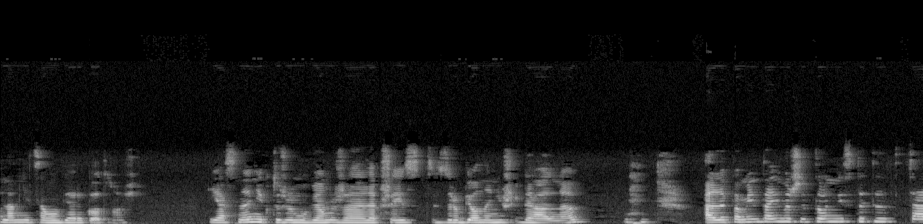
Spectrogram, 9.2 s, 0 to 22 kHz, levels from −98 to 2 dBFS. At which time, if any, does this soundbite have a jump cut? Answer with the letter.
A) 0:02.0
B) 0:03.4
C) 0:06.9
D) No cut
A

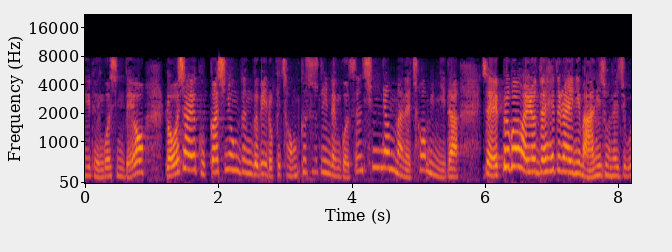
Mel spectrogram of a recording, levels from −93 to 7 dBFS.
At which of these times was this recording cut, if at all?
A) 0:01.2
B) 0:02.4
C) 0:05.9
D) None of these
C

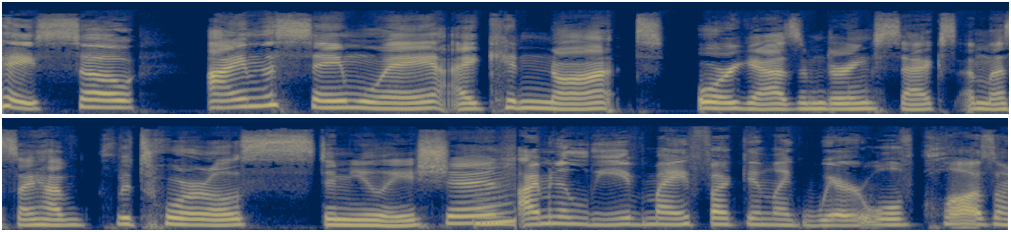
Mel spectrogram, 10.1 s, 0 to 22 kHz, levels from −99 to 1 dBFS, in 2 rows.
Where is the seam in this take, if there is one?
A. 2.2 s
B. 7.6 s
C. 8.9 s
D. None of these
B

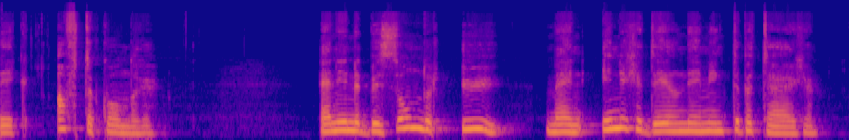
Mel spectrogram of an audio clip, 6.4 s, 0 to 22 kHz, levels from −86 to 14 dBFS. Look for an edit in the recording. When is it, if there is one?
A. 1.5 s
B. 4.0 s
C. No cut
B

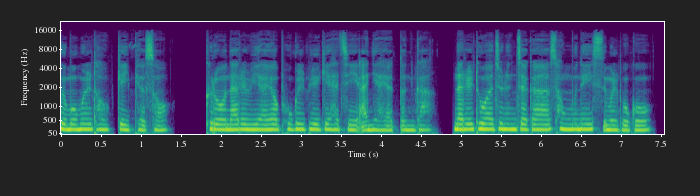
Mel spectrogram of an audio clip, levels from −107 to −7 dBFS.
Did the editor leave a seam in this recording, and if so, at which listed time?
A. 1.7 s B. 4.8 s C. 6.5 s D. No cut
B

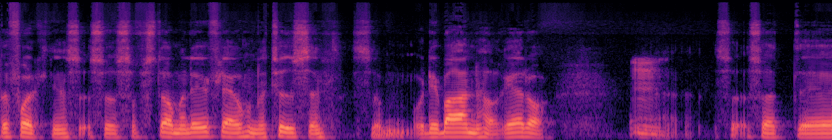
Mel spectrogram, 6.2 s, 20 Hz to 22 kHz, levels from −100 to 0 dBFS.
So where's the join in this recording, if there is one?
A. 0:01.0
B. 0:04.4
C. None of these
C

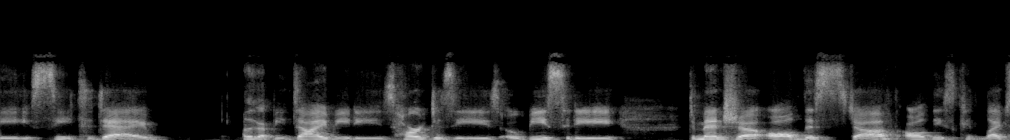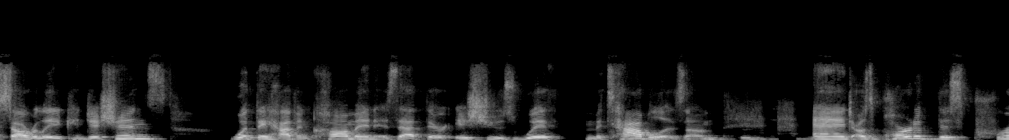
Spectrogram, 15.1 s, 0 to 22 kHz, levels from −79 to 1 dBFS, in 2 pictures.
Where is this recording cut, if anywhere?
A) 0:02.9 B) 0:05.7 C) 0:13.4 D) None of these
C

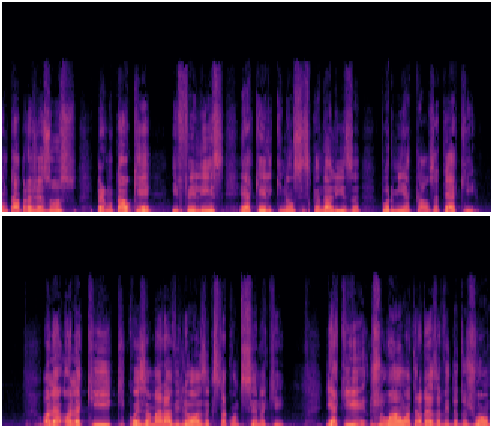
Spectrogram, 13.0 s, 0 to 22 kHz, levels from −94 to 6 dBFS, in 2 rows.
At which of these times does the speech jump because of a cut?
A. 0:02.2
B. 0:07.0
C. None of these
A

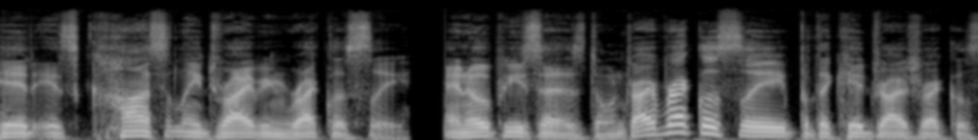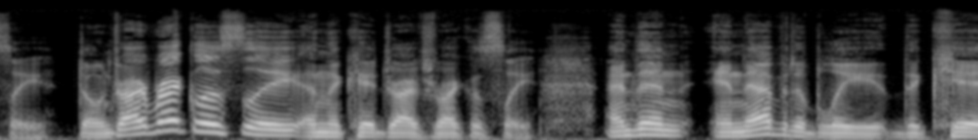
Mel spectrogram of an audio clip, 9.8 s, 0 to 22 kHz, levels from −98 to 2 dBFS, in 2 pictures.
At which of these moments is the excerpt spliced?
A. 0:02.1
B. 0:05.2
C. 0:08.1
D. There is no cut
D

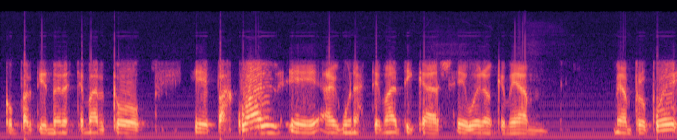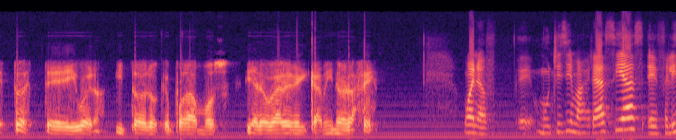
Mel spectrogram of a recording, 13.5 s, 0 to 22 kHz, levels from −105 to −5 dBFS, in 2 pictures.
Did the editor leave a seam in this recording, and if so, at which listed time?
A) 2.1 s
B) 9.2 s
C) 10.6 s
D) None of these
B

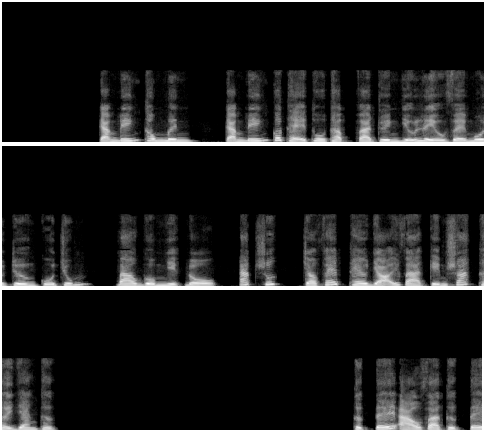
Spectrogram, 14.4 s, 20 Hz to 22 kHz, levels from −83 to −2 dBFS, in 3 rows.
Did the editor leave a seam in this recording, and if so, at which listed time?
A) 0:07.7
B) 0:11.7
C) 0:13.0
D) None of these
A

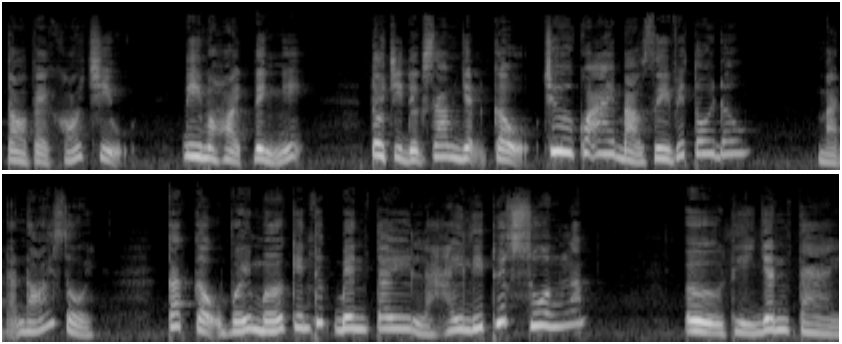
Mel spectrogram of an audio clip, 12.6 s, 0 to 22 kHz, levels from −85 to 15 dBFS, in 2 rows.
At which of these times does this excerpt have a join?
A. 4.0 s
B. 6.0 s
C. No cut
A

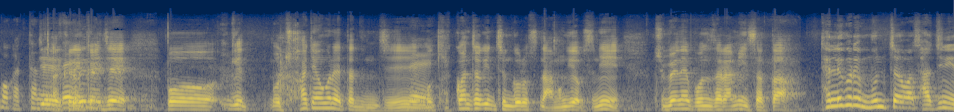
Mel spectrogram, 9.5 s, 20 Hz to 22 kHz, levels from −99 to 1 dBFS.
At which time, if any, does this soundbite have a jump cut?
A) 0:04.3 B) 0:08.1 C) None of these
B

